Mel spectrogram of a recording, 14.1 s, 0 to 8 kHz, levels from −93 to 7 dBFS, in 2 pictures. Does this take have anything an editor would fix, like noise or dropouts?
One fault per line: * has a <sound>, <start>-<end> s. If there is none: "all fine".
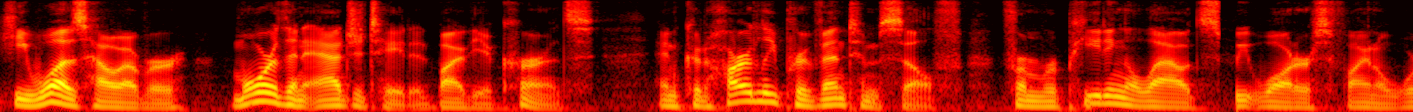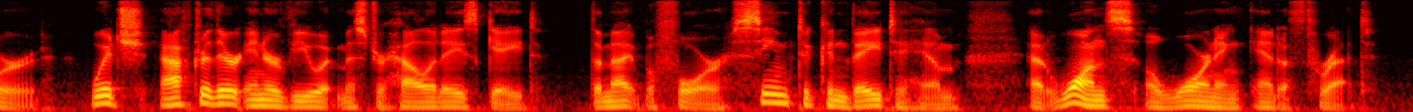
* has a dropout, 6.1-6.2 s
